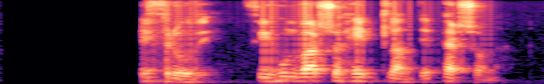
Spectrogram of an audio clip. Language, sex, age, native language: Icelandic, male, 40-49, Icelandic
